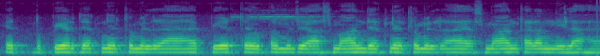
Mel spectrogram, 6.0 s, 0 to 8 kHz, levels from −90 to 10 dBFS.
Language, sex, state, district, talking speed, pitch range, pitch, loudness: Hindi, male, Maharashtra, Mumbai Suburban, 230 wpm, 140-145 Hz, 140 Hz, -16 LUFS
